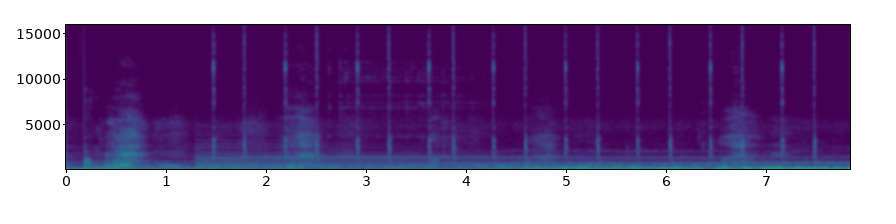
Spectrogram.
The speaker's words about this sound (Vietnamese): Tiếng kim đồng hồ trong phòng lại vang lên một cách đầy ám ảnh.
